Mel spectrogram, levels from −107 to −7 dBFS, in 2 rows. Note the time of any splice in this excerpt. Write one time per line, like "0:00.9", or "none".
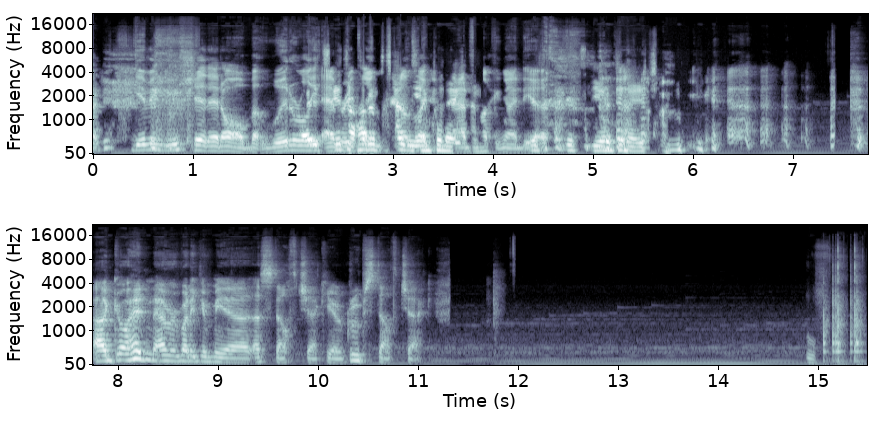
none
